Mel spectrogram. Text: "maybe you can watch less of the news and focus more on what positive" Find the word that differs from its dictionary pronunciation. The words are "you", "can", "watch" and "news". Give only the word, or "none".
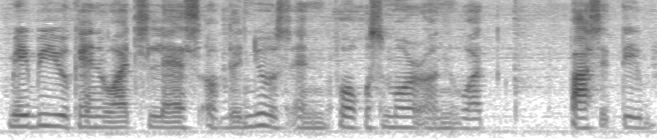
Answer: news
